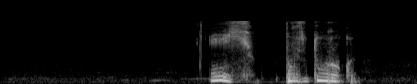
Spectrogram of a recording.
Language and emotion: Russian, angry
